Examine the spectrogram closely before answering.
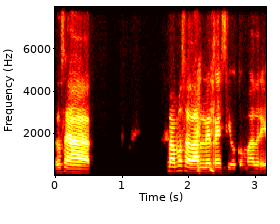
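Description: Moderate pace from a female speaker, the sound dry and close with no echo. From Mexico City. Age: 20s. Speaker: podcast co-host. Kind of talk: casual chat.

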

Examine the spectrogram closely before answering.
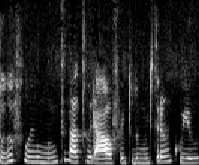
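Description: Pitch variation stays ordinary. The pace is moderate. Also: woman. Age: 20s. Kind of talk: casual chat.

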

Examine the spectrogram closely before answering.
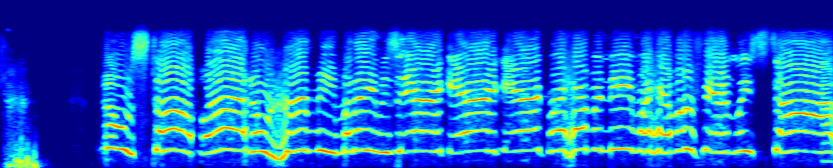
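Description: Someone uses a put-on character voice with an extremely high pitch at a moderate pace. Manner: panicked, pleading.

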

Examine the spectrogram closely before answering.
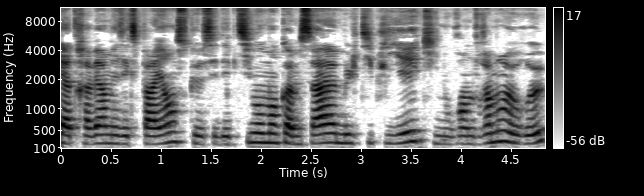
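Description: This is a normal speaking voice at a moderate pace. Its intonation stays fairly even. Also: woman. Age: 20s. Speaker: podcast host. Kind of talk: casual solo podcast monologue.

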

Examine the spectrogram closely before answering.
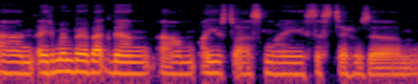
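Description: A woman speaks with an Arabic accent at a fairly slow pace. The sound is dry and close with no echo, on a very clean recording with a silent background. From Egypt. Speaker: translator. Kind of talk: interview. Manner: halting, many fillers.

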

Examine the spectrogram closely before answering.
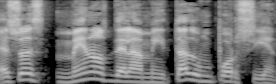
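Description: In a very clean recording with a silent background and a dry, close sound with no echo, a man speaks at a fairly high pitch with lively intonation. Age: 60s. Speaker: podcast host. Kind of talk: solo podcast monologue.

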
